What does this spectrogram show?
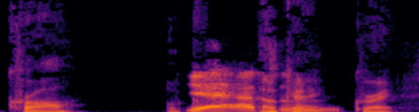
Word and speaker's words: Krall: Is that the right pronunciation for a last name? Krall?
